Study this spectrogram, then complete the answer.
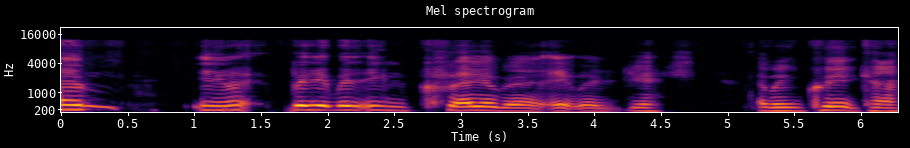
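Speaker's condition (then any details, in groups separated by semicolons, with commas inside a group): Cerebral palsy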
